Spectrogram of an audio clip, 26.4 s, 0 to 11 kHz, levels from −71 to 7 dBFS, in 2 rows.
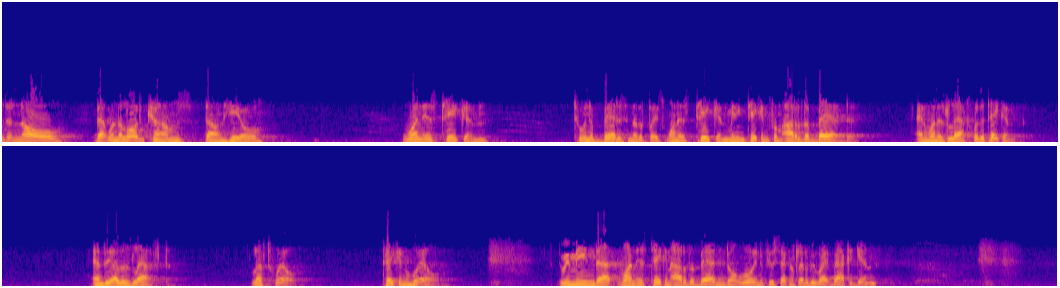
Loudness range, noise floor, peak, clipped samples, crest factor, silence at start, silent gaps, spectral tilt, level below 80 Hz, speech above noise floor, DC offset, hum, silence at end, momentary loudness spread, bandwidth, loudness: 6 LU; -52 dBFS; 0 dBFS; under 0.1%; 16 dB; 0 s; none; -10.5 dB/octave; -58 dBFS; 39 dB; under 0.1%; none; 0.65 s; 19 LU; 4.9 kHz; -14 LUFS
